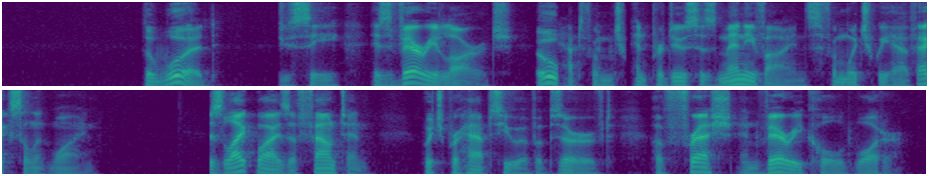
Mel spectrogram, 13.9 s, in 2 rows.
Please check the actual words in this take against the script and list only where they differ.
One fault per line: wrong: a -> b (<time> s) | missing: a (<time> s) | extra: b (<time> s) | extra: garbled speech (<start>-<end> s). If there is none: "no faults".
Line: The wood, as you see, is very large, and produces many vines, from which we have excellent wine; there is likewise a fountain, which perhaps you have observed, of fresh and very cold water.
missing: as (1.6 s)
extra: garbled speech (4.0-4.7 s)
missing: there (7.7 s)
